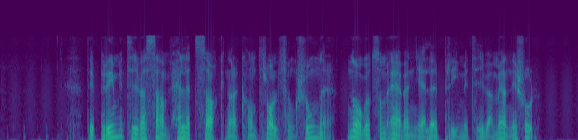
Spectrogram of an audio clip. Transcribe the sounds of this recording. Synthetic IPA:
d̪̥ɛpʰɾɪmɪt̪ʰiːvasamhɛlːət̪sɑːkna̰ɾkʰɔnt̪ʰɾɔlːfɵŋkɧuːnə̰ɾnoːɡɔt̪sɔmʔɛːvənjɛ̰lːəɾpʰɾɪmɪt̪ʰiːvamɛnːɪɧʊ̰ɾ

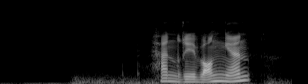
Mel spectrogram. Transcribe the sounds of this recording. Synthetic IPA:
hɛnʁɪʋɑŋən

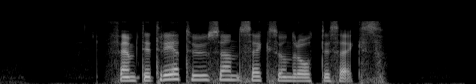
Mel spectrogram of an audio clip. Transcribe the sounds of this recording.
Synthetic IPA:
fɛmt̪ɪt̪ʰɾeːt̪ʰʉ̟ːsənsɛkshɵnd̪ɾaɔt̪ːɪsɛ̰ks

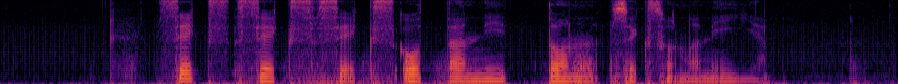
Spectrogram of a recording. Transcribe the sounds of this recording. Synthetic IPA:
sɛksːɛksːɛ̰ksɔt̪ːanɪt̪ːɔnsɛkshɵ̰nd̪ɾaniːʊ

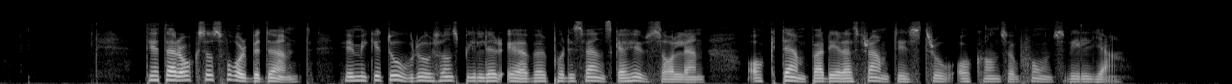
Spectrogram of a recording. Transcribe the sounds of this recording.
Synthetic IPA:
d̪̥ɛt̪ːæɾɔksɔsvoːɾbɛd̪œmt̪ | hɵɾmʏkːət̪uːɾuːʂɔmspɪld̪əɾøːvəɾpʰɔd̪ɛsvɛnskaɦʉ̟ːshɔlːənʔɔkd̪̥ɛmpaɖeːɾasfɾamt̪ʰiːd̪st̪ʰɾuːʔɔkʰːɔnsɵmpɧuːnsvɪlja̰

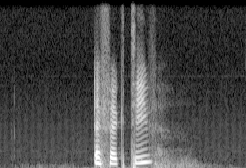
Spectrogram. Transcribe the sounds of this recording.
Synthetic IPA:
ʔɛfɛkt̪ʰiːv

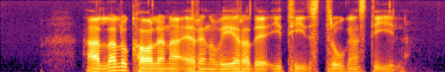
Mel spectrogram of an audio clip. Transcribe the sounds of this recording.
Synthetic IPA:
alːalʊkʰɑːləɳaʔæɾɛnʊveːɾad̪əʔɪt̪ʰiːd̪st̪ʰɾuːɡənsd̪iːl

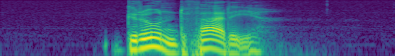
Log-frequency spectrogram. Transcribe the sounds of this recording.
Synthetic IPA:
ɡɾɵnd̪fæɾj

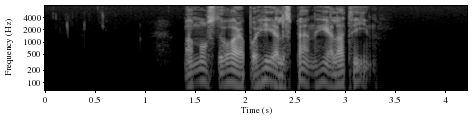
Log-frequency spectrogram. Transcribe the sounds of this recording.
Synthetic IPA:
manmɔst̪əvɑːɾapʰɔɦeːlspɛnːɦeːlat̪ʰḭːd̪n

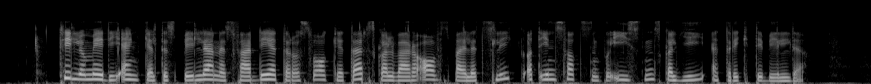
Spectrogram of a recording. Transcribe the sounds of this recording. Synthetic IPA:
t̪ʰɪlɔmeːd̪iːʔɛŋkəlt̪əspɪləɳəsfæɖɪheːt̪əɾoːsʋɑːɡheːt̪əɾskɑlʋæːɾə̰ʔɑːʋspæɪlət̪sliːkʰɑ̰t̪ɪnsɑt̪sn̩pʰo̰ːʔiːsn̩skɑljiːʔɛt̪ɾɪkt̪ɪbɪld̪ə̰

